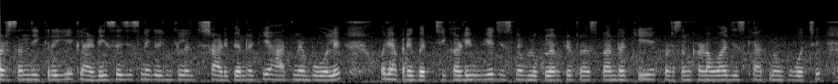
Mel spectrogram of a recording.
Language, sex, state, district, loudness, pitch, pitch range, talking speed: Hindi, female, Bihar, Saharsa, -24 LUFS, 215 Hz, 205-220 Hz, 320 wpm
